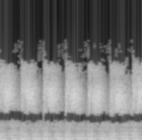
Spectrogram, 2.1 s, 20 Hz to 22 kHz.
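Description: Old-school acid and hardcore techno from a 1994 DJ mix tape: a dense, loud electronic dance track with a hissing high pulse about four times a second over held synth notes and a heavy bass.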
